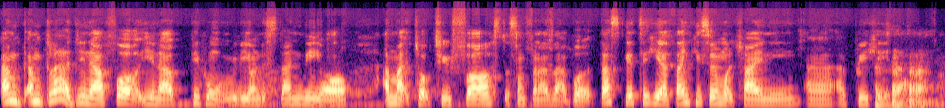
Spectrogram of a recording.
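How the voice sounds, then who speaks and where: Speaking with a northern English accent, a woman talks at a fairly quick pace with hardly any pauses and lively intonation, the sound dry and close with no echo. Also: medium pitch for a woman. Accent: British, northern-leaning rather than London. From Nigeria. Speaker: guest from London. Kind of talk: casual chat.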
